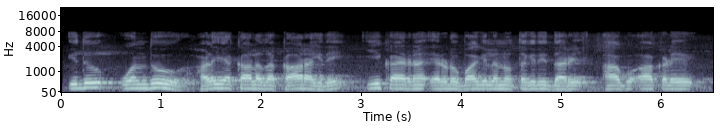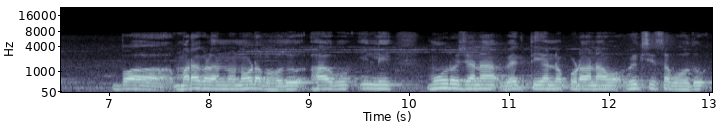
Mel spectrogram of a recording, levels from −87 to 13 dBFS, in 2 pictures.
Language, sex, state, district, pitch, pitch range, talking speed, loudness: Kannada, male, Karnataka, Dharwad, 140 Hz, 135-150 Hz, 110 wpm, -12 LUFS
